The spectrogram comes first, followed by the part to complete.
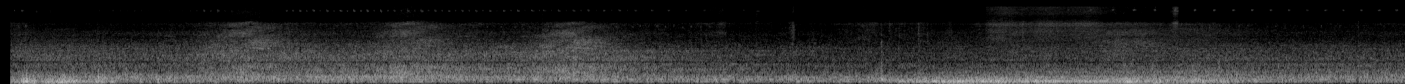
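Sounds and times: car engine and tyre rumble: 0.1 - 14.0
brief hissing swells: 9.7 - 11.8.

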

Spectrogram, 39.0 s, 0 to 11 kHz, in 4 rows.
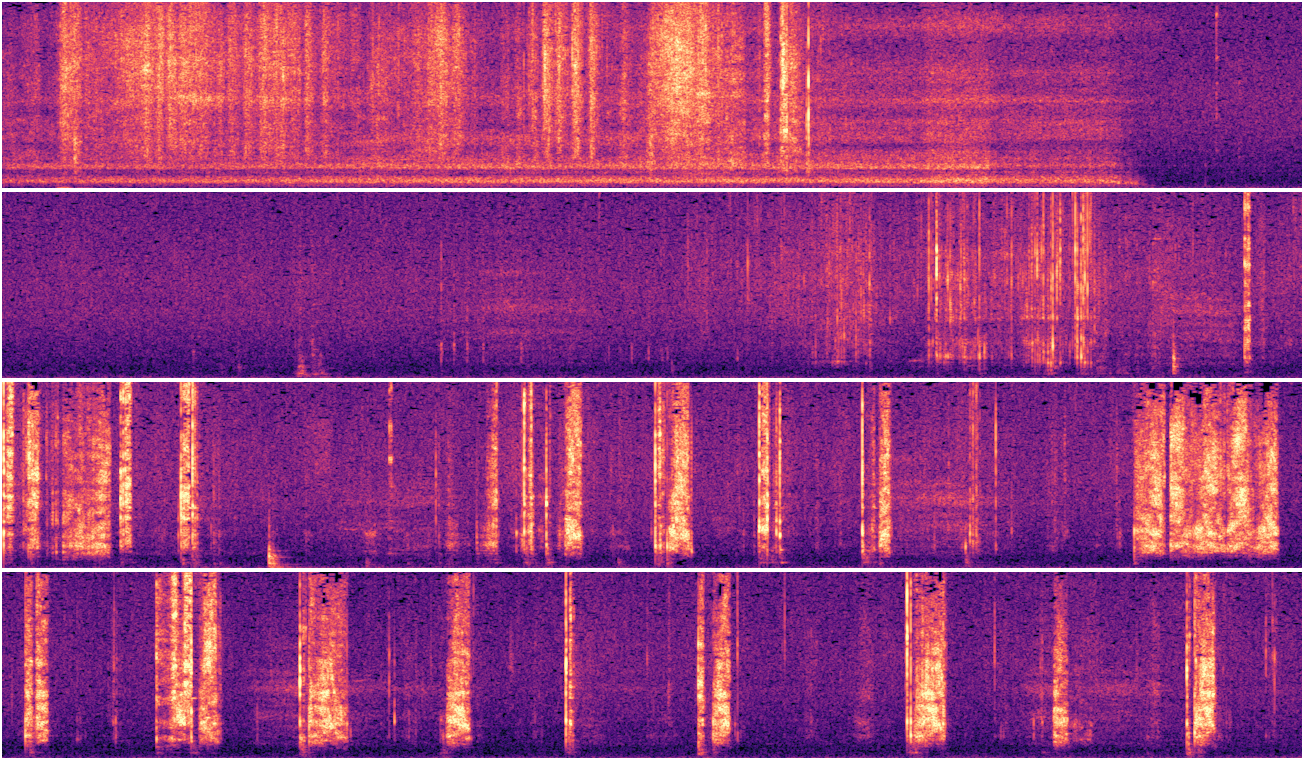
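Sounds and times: spoon scraping a dish: 16.9 - 21.2, 22.2 - 26.9, 27.8 - 29.7, 30.4 - 31.9, 32.5 - 32.8, 33.4 - 33.7, 34.4 - 38.5.

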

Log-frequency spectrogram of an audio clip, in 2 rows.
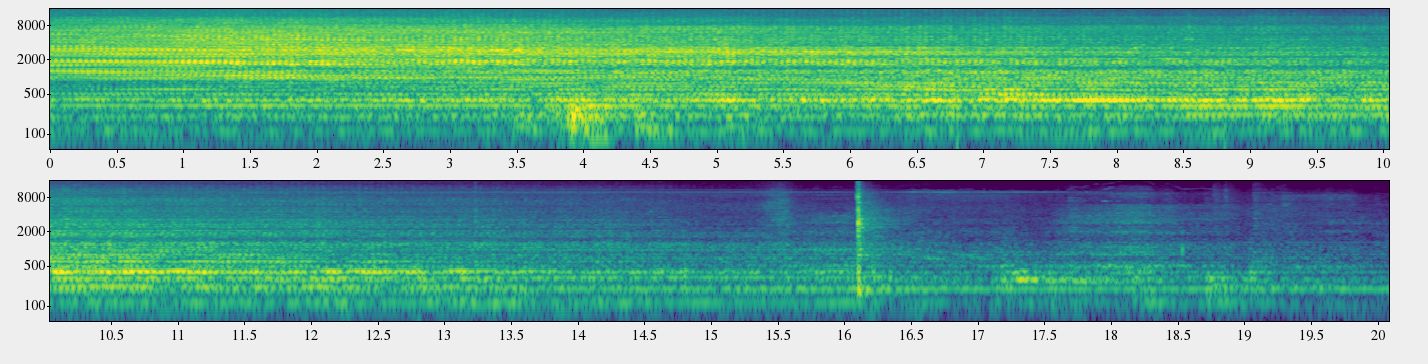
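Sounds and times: lathe tool cutting wood hiss: 0.0 - 16.0
wood lathe running: 0.0 - 17.3.

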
